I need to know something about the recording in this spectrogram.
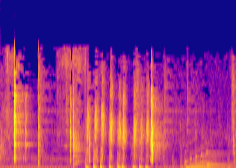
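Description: Background music with held tones and a quick run of percussive taps about a second in.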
